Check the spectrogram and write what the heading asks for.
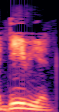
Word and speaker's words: Debian: How do you say that? – Deviant. – Yeah, Debian.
